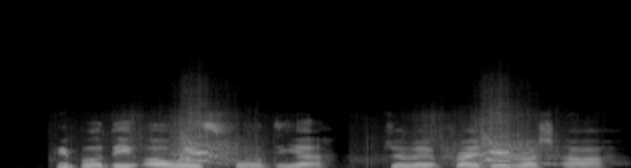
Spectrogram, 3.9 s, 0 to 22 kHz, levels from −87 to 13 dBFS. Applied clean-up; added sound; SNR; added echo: none; Zipper (clothing); 8 dB; none.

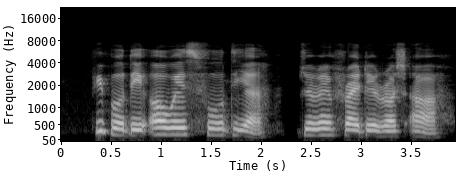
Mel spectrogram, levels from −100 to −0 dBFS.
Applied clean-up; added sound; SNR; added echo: none; none; none; none.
